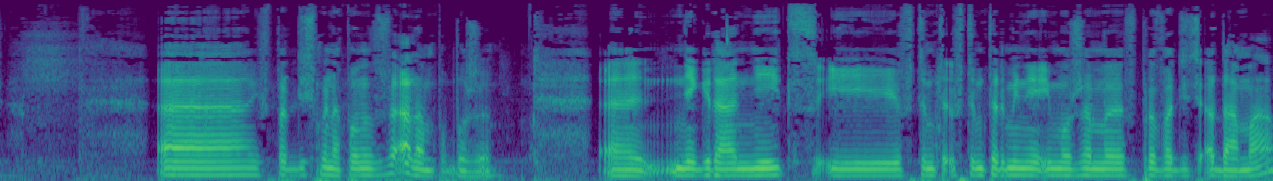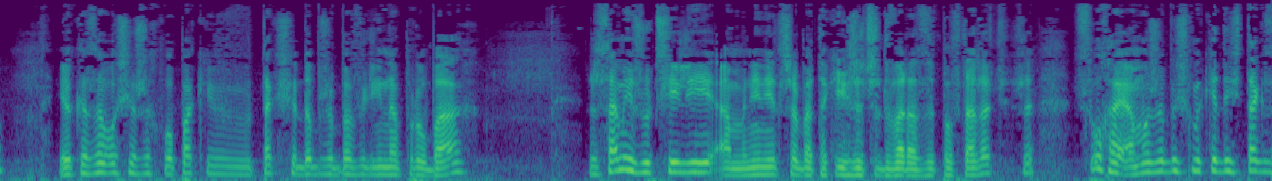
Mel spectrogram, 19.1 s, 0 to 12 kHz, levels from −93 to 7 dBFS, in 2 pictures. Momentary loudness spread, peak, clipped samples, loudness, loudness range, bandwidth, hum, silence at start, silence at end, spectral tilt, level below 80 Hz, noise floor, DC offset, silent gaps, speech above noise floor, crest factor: 12 LU; -6 dBFS; under 0.1%; -24 LUFS; 4 LU; 11.5 kHz; none; 0.25 s; 0 s; -5.5 dB/octave; -48 dBFS; -50 dBFS; under 0.1%; none; 26 dB; 20 dB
